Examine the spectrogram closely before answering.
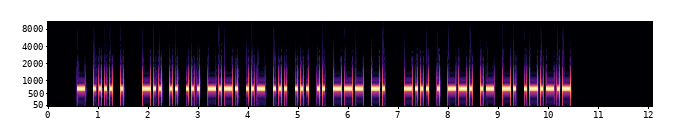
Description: Morse code, heard as a keyed tone, about 22 wpm, 700 Hz. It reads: THE DISCUSSION BEGAN.
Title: Sentences from Top 1100 Words 22wpm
